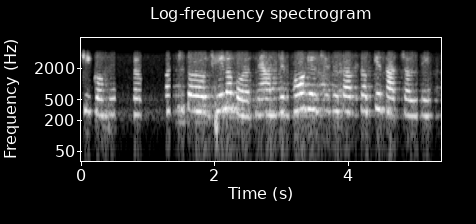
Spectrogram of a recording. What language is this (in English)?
Maithili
